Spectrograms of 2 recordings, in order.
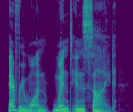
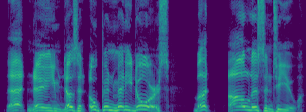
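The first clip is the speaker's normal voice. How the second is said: high, raised voice; old man calling out; 9 semitones higher, 3 dB louder than usual. A narrator's reading. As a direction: call down to the boy guardedly.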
